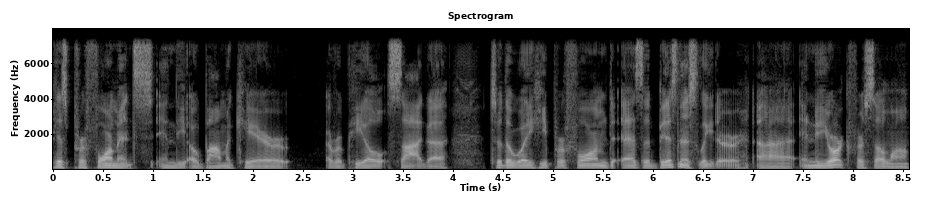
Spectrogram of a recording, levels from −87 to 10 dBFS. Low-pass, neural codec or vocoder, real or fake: 7.2 kHz; codec, 16 kHz in and 24 kHz out, 2.2 kbps, FireRedTTS-2 codec; fake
